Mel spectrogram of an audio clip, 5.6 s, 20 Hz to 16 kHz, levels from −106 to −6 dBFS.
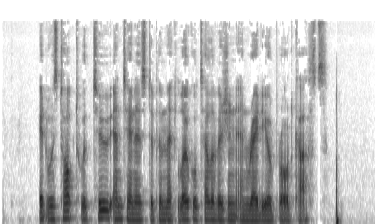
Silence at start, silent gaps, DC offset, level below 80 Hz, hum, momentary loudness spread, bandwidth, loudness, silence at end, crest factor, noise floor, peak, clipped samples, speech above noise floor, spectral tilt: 0.6 s; none; under 0.1%; -44 dBFS; none; 8 LU; 11.5 kHz; -29 LUFS; 0.5 s; 18 dB; -75 dBFS; -10 dBFS; under 0.1%; 47 dB; -6 dB/octave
